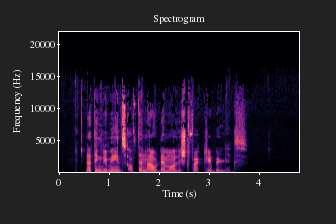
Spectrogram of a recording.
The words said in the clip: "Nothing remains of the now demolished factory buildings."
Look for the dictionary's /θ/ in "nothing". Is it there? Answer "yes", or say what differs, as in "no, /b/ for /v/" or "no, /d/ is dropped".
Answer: no, /t/ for /θ/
